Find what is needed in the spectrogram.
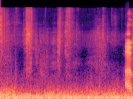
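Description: Loud, uneven low rumble of wind buffeting the microphone, with a few faint clicks.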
